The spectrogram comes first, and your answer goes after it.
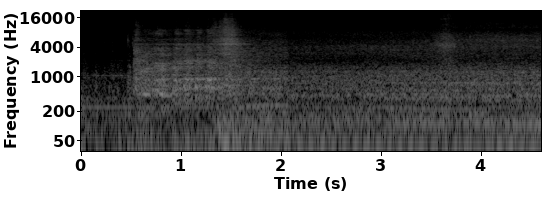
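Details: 2006 Honda Odyssey 3.5 V6, about 210,000 miles, after valve adjustment for multiple-cylinder misfire and rough idle: cranks, catches quickly, settles into a steady even idle with no stumble.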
